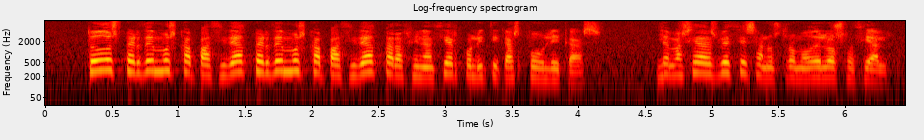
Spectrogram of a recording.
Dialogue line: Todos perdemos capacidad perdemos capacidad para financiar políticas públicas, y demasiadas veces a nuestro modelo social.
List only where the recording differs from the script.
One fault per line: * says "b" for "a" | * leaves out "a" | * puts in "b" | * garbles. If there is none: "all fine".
all fine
